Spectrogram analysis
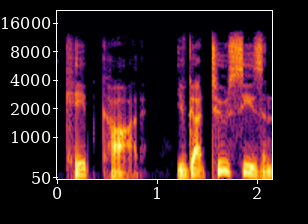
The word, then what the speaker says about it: Cape Cod: The C in Cape is pronounced differently than the C in Cod because of the vowels that come right after them.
